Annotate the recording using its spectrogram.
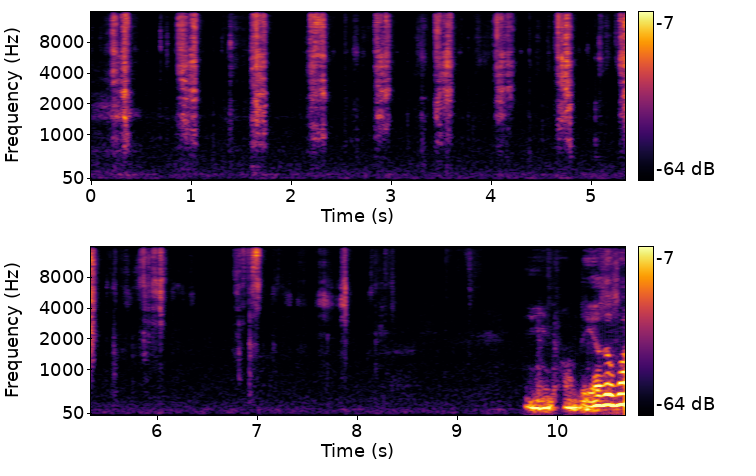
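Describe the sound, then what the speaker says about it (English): Sheets of card paper being ripped towards the maker in a series of short, crisp tearing bursts with pauses between, ending in a louder handling rustle. "I'm going to rip this towards me as well"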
